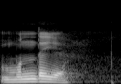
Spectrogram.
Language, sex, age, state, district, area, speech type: Tamil, male, 30-45, Tamil Nadu, Dharmapuri, urban, read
